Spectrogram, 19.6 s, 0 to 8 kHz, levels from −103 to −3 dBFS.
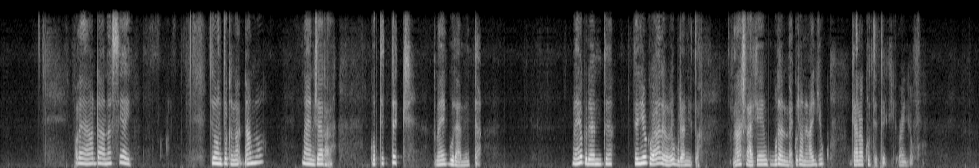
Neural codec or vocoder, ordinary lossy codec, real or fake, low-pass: codec, 24 kHz, 0.9 kbps, WavTokenizer, medium music audio release; none; fake; 7.2 kHz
